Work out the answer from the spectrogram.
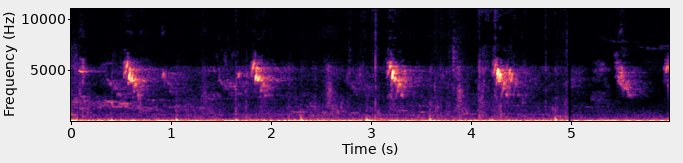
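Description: A bird calling repeatedly: short, falling chirps about one a second, over a low background rumble.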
